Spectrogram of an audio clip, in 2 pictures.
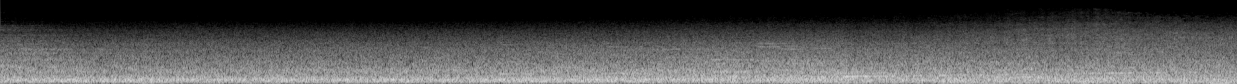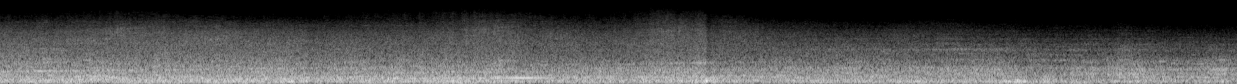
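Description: Hanshin 8000-series electric train pulling out and accelerating past, its motors whining in a rising pitch over the steady running noise of the wheels on the rails.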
